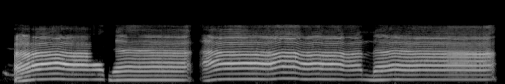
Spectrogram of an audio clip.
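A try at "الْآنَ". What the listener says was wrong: না, টান তো নেই, আর টেনে লামকে ধরেন আল আনা।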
